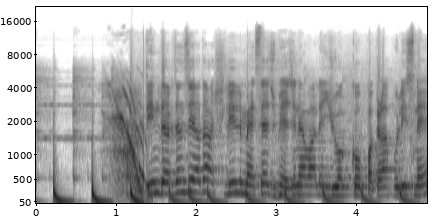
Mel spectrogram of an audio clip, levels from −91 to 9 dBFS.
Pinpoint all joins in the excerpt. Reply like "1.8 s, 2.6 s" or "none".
1.4 s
